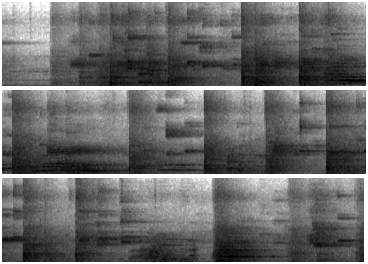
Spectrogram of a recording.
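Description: Badminton rackets strike a shuttlecock back and forth in an echoing hall.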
